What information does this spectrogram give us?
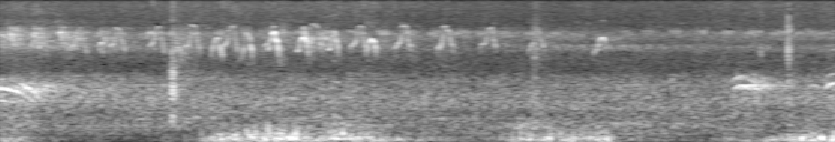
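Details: Little grebe family, parents with three juveniles of clearly different sizes, on a pond near a mountain trailhead, giving a run of thin, high, rapid peeping notes for about three seconds, with a brief clear whistle at start and end, over low rumbling.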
